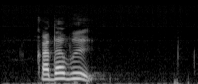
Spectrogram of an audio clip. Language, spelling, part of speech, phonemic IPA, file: Tamil, கதவு, noun, /kɐd̪ɐʋɯ/, Ta-கதவு.ogg
- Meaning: door, gate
